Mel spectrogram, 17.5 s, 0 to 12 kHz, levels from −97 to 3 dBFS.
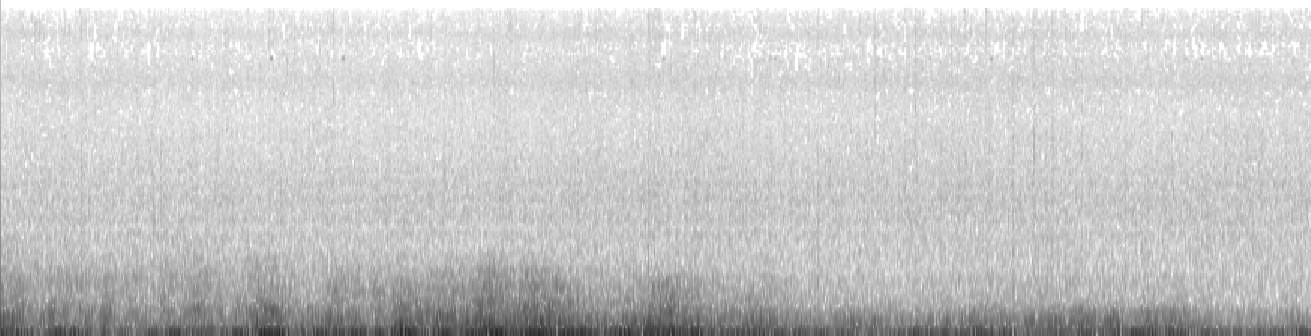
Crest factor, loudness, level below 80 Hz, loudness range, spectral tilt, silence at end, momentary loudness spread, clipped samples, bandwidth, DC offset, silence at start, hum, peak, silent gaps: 16 dB; -42 LUFS; -38 dBFS; 9 LU; -7 dB/octave; 0 s; 13 LU; under 0.1%; 9 kHz; under 0.1%; 0 s; none; -14 dBFS; none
